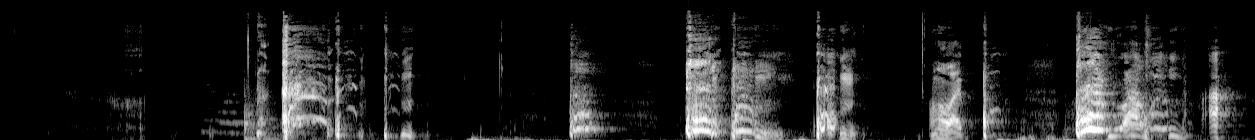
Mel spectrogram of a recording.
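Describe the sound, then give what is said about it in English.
A person coughs and clears their throat repeatedly, a string of harsh, raspy bursts separated by short pauses, with a brief spoken exclamation near the start. “I'm going to get beyond these coughs.”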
